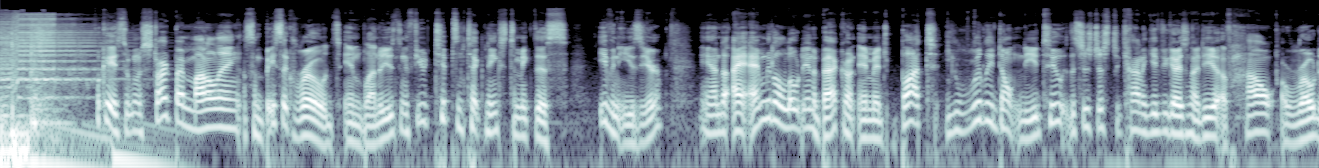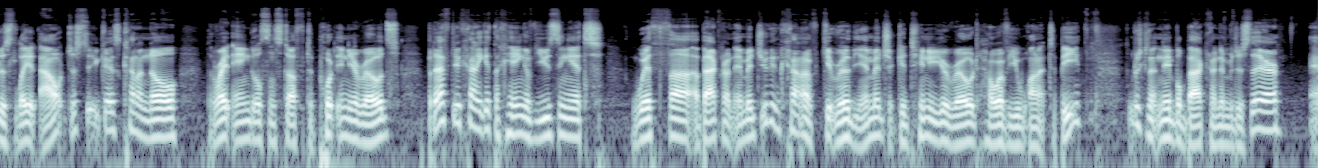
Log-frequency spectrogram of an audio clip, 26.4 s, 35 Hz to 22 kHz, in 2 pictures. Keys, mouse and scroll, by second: 9.3 x, 10.5-12.5 drag, 11.5 KP_7, 12.6 KP_5, 16.2 n, 19.4 click.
